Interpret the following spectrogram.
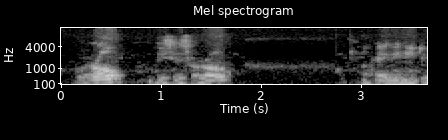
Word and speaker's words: rho: that by the Greek letter Rho this is Rho okay we need to pronounce like Rho so you have to write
